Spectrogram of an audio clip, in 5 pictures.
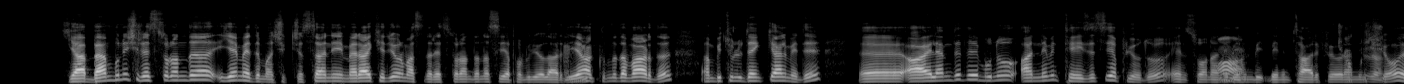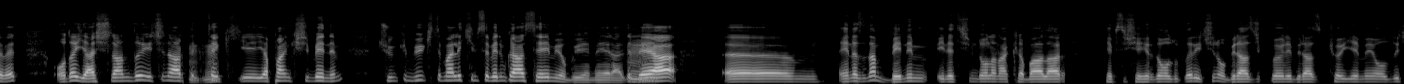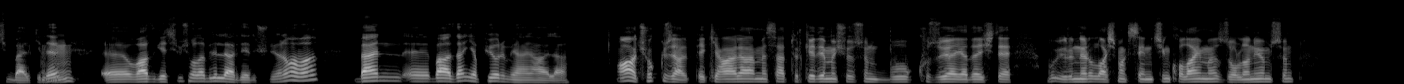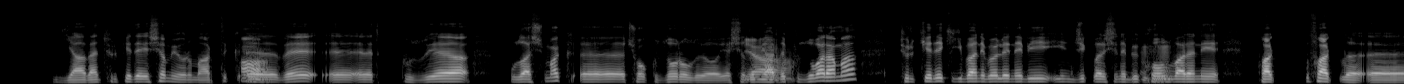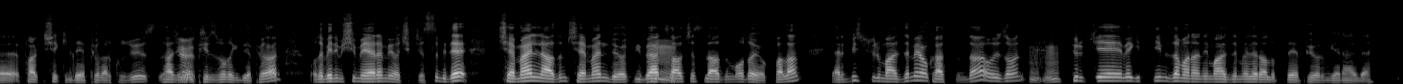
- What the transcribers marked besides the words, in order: other background noise
- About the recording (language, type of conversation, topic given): Turkish, podcast, Ailenin aktardığı bir yemek tarifi var mı?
